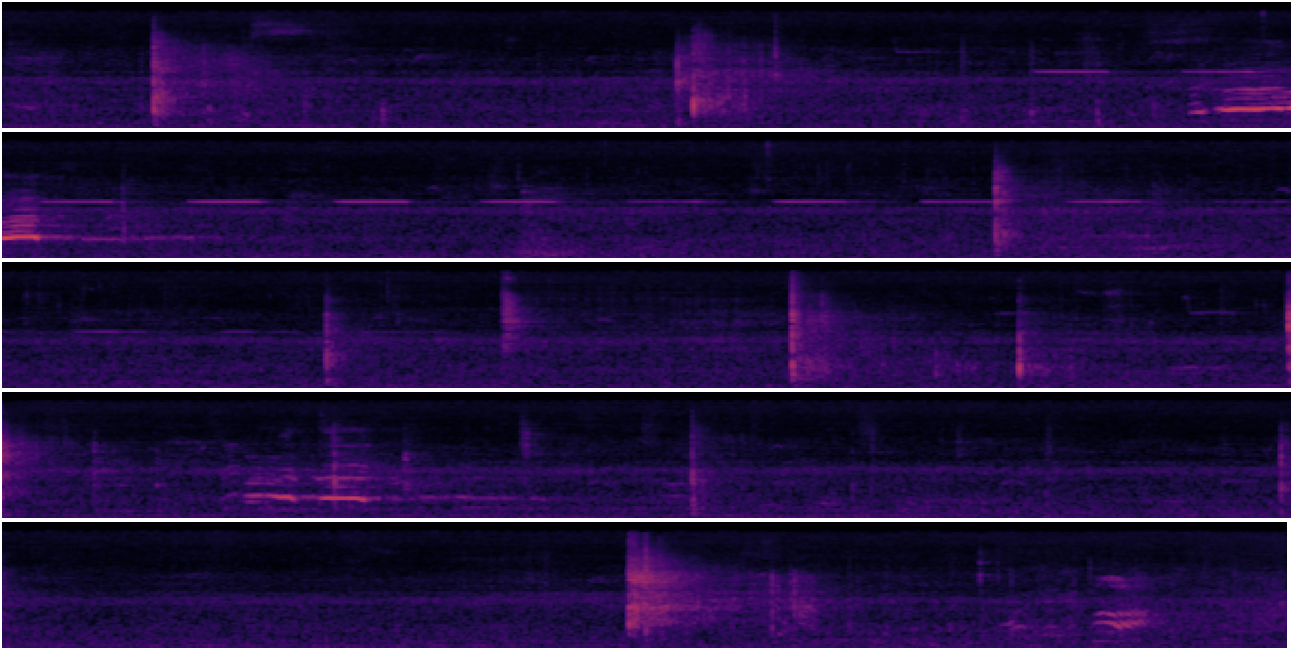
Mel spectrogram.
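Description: Outdoor baseball batting practice: repeated sharp cracks of the ball, with a louder crack of bat on ball near the end as the ball is put in play. Two short loud shouts from players break in, and a thin electronic beep repeats steadily for about ten seconds in the first half.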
